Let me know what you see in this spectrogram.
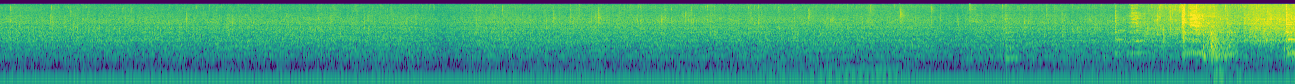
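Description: Clam meat in masala sizzling on a low flame in a cast-iron kadai, a steady soft hiss. Near the end a spoon starts stirring and scraping it round the pan, louder and with sharp clicks.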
